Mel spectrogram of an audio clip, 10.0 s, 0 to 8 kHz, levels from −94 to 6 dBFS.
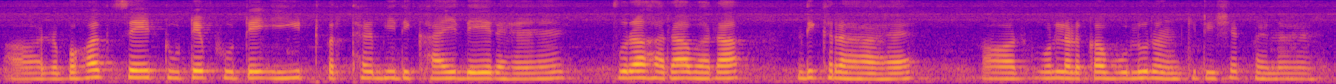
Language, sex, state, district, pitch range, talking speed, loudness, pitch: Hindi, female, Bihar, Saharsa, 210-230 Hz, 150 wpm, -18 LUFS, 220 Hz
